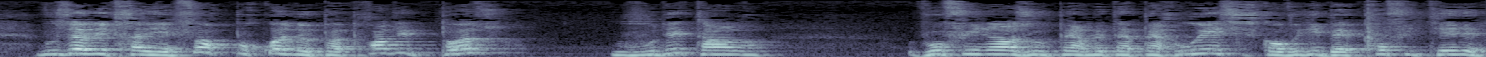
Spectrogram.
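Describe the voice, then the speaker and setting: A man with lively intonation at a fairly quick pace, in audible room echo. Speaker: psychic tarot reader. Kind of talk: tarot card reading. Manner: fast; halting.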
